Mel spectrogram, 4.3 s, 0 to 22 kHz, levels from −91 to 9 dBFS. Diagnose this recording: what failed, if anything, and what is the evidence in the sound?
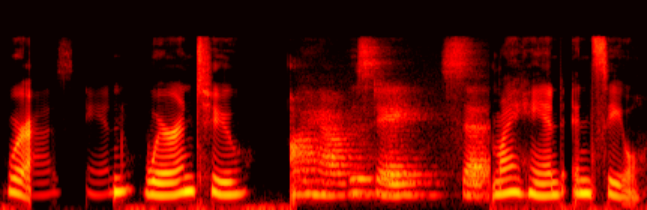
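Audio dropout to a faint residue, 0.21 to 0.77 s. The speech cuts out abruptly for about 550 ms and comes back just as suddenly. The gap holds only a faint trace of the signal, roughly 25 dB below its normal level. That rules out a pause or fade and points to the capture stage, most likely a momentary break in the analogue input connection while the converter and everything downstream stayed live and kept recording leakage.

Switch to a distant microphone, 1.98 to 3.27 s. The speech turns hollow and roomy at once, loses low end, and drops about 5 dB. Room noise becomes audible, sitting roughly 35 dB below the speech. The change in both directions is sudden, not a gradual movement of the talker. The problem sits at the capture or mixing stage: the close microphone's feed failed or dropped out, likely leaving a farther pickup such as a camera microphone carrying the speech for that stretch.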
